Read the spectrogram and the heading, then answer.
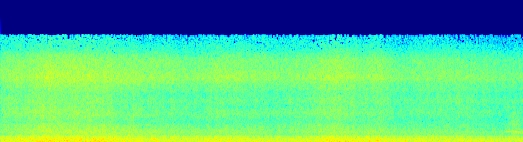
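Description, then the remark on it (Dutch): Heavy rain from Storm Pia drums on a roof in a dense, unbroken roar, a loud steady hiss that barely swells or fades for several seconds, with no voices. “En de storm hier is ook overweldigend, want u hoort het ruisen van de regen op het dak.”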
